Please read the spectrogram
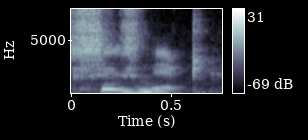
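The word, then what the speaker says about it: Szysznyk: Back in the day, they took a chance in 1977 on a TV comedy, SZYK, which I assume is pronounced Siznik.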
